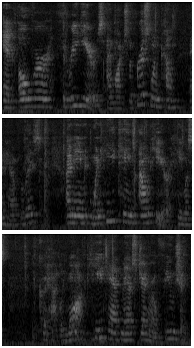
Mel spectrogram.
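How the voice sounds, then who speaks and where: A woman talks at a fairly slow pace with lively intonation and a medium pitch. Audible room echo surrounds her voice. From Boston. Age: 70s. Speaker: retired nurse giving a patient testimonial. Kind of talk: testimony. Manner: animated.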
